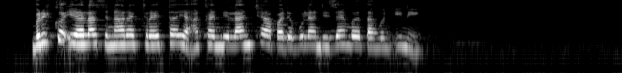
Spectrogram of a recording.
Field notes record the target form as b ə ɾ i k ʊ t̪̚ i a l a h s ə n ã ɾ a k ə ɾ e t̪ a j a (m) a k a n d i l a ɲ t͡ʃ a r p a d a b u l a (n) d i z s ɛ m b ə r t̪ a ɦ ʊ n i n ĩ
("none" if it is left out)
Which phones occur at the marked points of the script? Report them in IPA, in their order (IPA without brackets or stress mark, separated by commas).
ŋ, n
